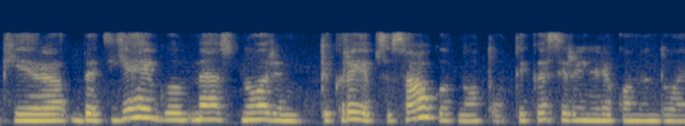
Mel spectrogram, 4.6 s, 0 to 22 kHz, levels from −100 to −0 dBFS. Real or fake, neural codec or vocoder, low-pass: real; none; 7.2 kHz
